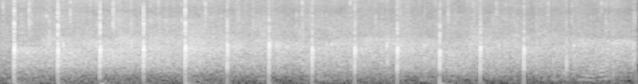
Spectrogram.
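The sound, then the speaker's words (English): An audience at a church service breaks into steady applause for a young girl being welcomed into the Christian community, a dense wash of many hands clapping with a few sharper, evenly spaced claps standing out, holding at a constant level throughout. “and I think we should give her a round of applause.”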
